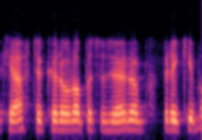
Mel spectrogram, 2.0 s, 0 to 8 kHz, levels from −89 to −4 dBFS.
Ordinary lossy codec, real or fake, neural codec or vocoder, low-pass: Opus, 32 kbps; fake; codec, 24 kHz, 0.5 kbps, DualCodec; 7.2 kHz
